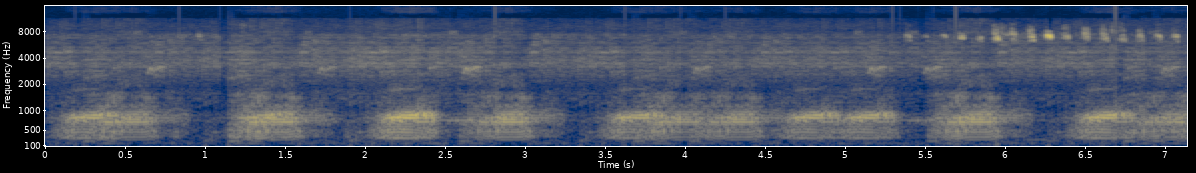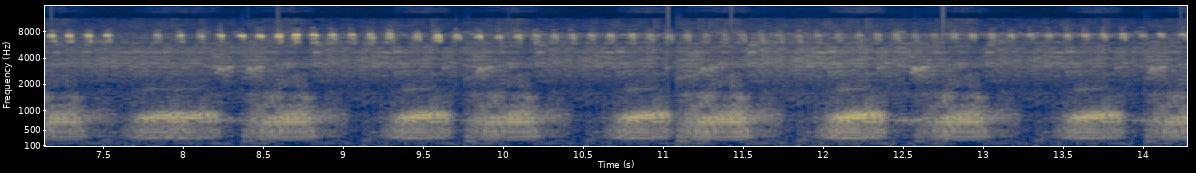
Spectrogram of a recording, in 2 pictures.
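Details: Rice field frog croaking in steady, pulsed, grating bursts repeated roughly every half second to second. A thin, high, rapidly pulsing buzz runs continuously in the background.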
